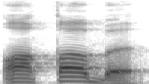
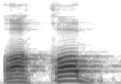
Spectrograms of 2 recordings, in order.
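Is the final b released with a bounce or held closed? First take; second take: bounced; closed. First: The final b bursts out with a bounce. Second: The final b is held closed without release. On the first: The speaker calls it right. "এই 2টা ঠোঁট দ্রুত আবার আলাদা হয়ে গেল" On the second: The speaker calls it wrong. "এভাবে বলছি না কিন্তু"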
